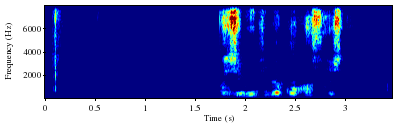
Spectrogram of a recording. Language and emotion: Russian, neutral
